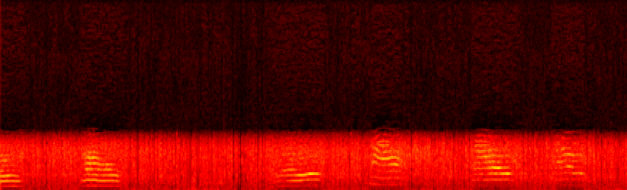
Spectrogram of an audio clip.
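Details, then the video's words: Excited by a toy during a night gathering, the cat Haiko lets out four or so short, curving meows, softer and irregular, over a constant low background rumble. "おもちゃに興奮して鳴く灰子 Cat excitement"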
